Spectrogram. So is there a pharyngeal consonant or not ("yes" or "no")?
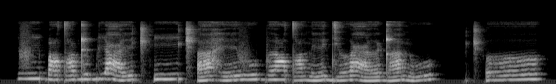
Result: yes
